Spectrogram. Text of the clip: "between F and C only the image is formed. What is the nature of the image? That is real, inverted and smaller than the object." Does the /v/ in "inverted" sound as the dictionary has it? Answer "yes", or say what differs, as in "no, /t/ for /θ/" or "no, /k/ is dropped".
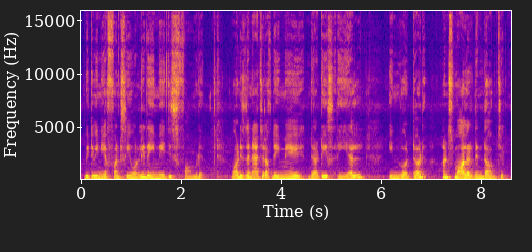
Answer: yes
